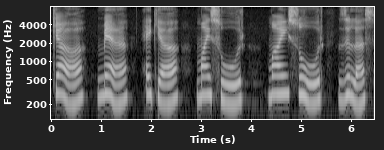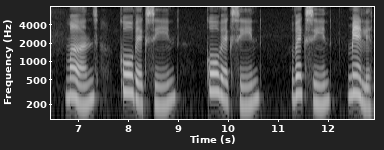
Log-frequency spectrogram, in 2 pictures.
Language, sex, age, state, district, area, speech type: Kashmiri, female, 18-30, Jammu and Kashmir, Ganderbal, rural, read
